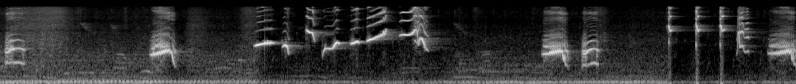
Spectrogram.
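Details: Oriental magpie-robin (kacer) singing vigorously in full isian style: slurred whistles, a fast cascade of varied sharp chirps, then more downslurred whistles and several clicking ticks, low hum in the background.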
